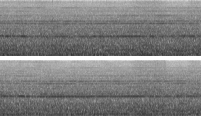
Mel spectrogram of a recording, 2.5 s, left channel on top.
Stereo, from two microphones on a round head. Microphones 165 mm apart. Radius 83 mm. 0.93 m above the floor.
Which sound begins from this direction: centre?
An engine running, at 0.0 s.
